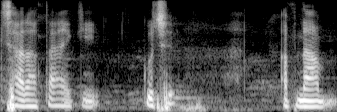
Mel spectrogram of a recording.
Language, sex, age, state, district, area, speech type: Hindi, female, 60+, Bihar, Vaishali, urban, spontaneous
